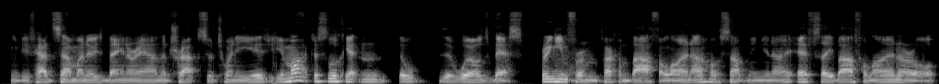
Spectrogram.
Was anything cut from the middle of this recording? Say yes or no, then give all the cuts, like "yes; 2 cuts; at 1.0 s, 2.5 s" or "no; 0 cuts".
yes; 3 cuts; at 3.4 s, 3.9 s, 5.7 s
